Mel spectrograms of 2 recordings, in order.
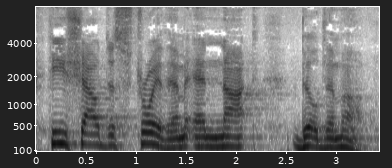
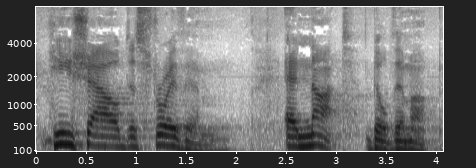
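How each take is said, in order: No difference in how they are said.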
